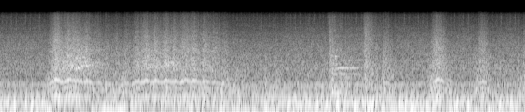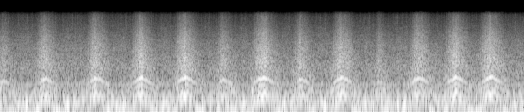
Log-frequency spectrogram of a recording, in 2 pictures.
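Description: A game car engine idles and revs gently as the car drives slowly.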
